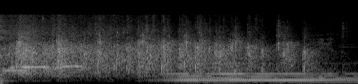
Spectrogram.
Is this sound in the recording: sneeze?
no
